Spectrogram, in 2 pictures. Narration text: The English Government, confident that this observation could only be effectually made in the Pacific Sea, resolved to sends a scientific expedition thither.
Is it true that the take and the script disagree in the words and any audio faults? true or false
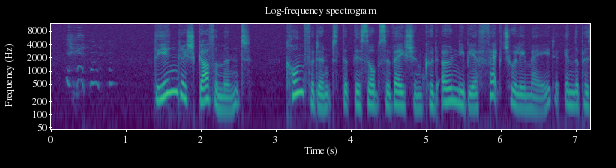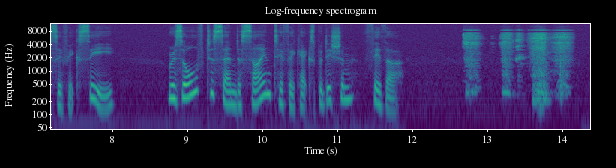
true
